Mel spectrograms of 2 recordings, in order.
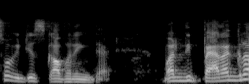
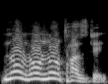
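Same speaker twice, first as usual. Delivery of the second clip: loud, raised-pitch objection; emphatic refusal; 5 semitones higher, 7 dB louder, faster than usual. Real, not acted. Judge rejecting counsel's request for Thursday, emphatic refusal. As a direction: shoot the request down loudly.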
